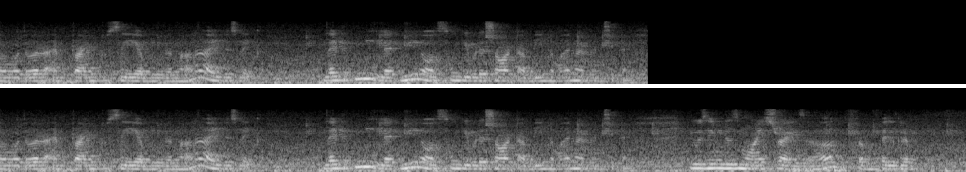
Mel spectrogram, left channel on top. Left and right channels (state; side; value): drops out; left; at 6.5 s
